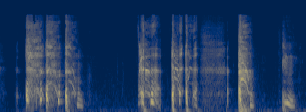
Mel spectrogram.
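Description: Coughing from a tickle in the throat, by a person who has allergies: a series of harsh, loud coughs and throat-clearing bursts in several separate clusters, with short silences between them.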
